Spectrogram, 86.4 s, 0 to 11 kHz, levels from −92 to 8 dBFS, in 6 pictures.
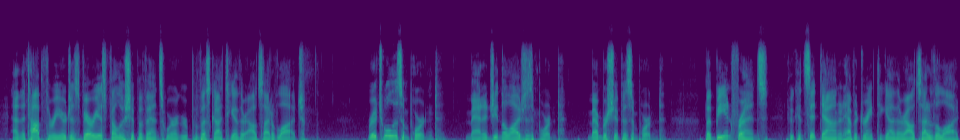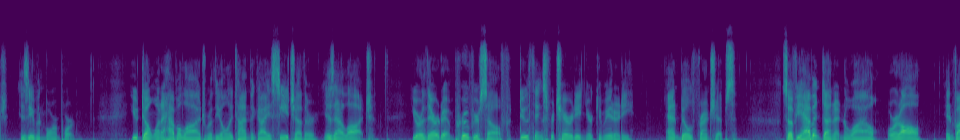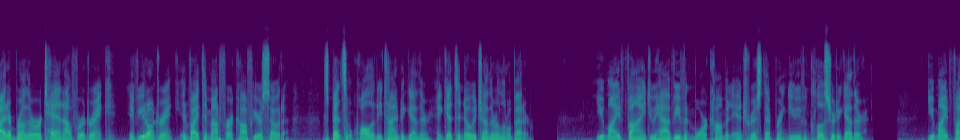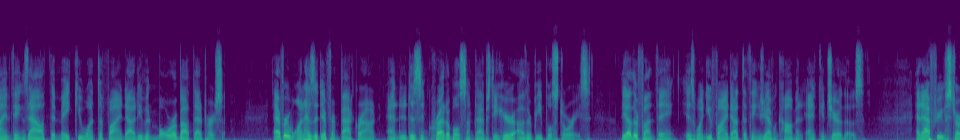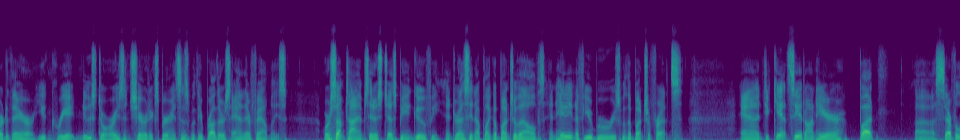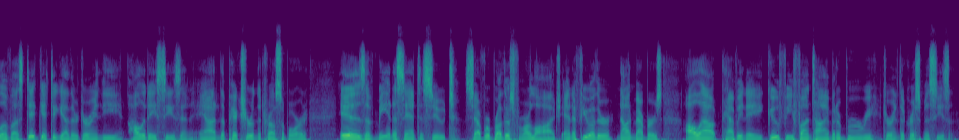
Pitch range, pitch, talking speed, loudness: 110-140 Hz, 125 Hz, 210 wpm, -34 LUFS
